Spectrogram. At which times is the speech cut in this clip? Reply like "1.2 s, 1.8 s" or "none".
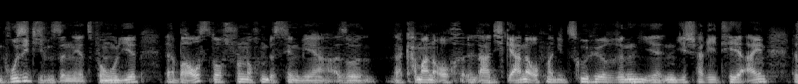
none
